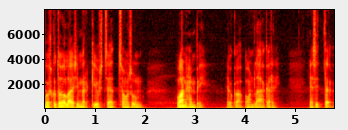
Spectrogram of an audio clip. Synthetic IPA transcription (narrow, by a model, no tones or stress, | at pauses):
ʋoiskot̪oiolːɑesimerkːijust̪seet̪ːseonsun | ʋɑnhempi | jo̰kɑ̰ʔonlæ̰ːkæri | jɑ̰sit̪ːḛ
